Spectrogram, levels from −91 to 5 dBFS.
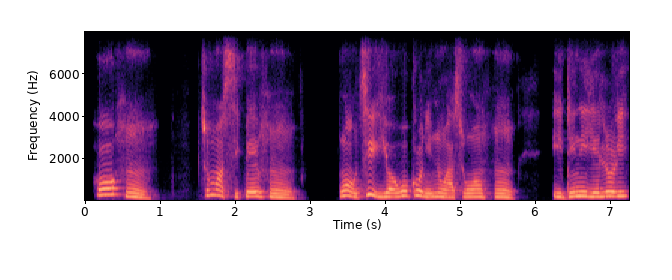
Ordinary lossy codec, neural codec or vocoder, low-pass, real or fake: Opus, 24 kbps; none; 7.2 kHz; real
